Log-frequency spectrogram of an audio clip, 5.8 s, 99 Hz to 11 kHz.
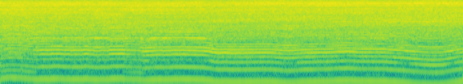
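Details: Stihl 084 AV chainsaw, about 35 years old, rescued from the tip and repaired, cutting a slab from Australian red gum: a steady loud two-stroke howl holds high revs, slight sag under load, no misfire; healthy cut.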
